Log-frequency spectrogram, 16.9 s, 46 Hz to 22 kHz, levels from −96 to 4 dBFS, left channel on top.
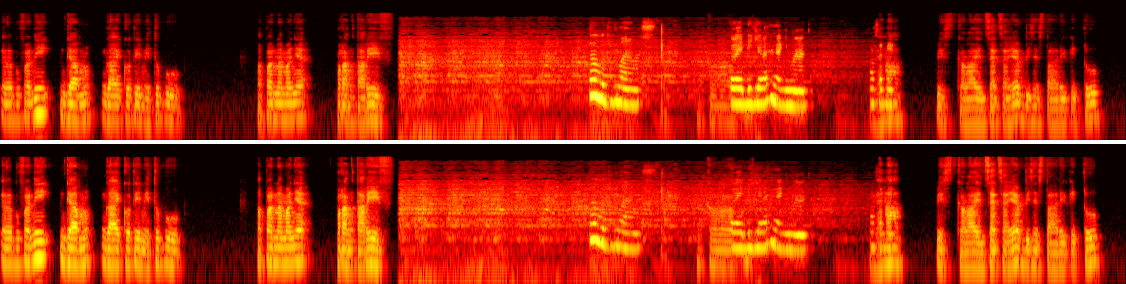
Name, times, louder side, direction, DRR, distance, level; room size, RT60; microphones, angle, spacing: voice 1, 0.0-2.7 3.9-4.6 5.1-5.8 10.6-11.2 13.0-13.5 14.1-16.4, right 4 dB, 60° right, 0.5 m, -31 dB
sound 1, 6.0-13.1, right 2 dB, 10° right, 0.8 m, -39 dB
voice 2, 8.8-9.8 11.0-12.1 13.0-13.4, left 5 dB, 45° left, 0.3 m, -24 dB
2.3 x 2.1 x 3.3 m
head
